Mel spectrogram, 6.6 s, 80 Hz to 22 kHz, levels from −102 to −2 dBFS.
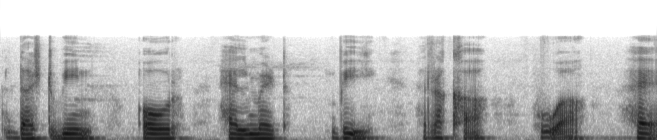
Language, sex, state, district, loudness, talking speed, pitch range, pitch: Hindi, male, Rajasthan, Jaipur, -18 LUFS, 65 wpm, 130-140 Hz, 130 Hz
